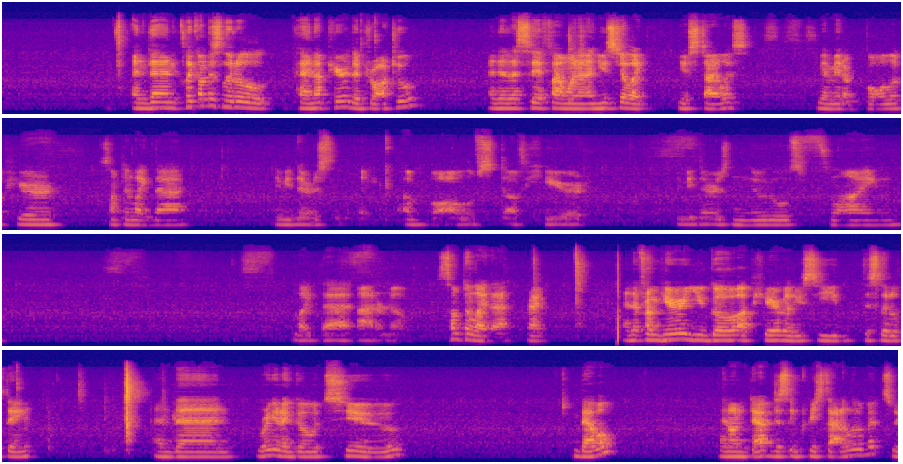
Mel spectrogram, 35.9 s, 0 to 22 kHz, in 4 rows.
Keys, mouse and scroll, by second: 0.0 n, 3.3 click, 7.4 click, 9.0 click, 11.8-13.0 drag, 13.4 click, 14.1 click, 15.1-18.0 drag, 18.7 click, 20.1 click, 21.0 click, 26.7 click, 29.2 scroll up 2, 31.8 scroll down 2, 33.1-34.5 scroll down 2, 34.5-35.9 drag.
